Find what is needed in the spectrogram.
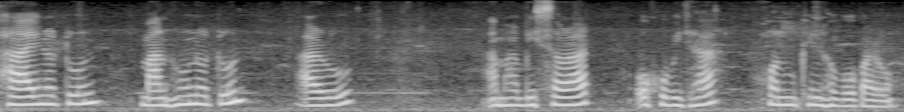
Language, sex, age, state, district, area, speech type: Assamese, female, 30-45, Assam, Jorhat, urban, spontaneous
